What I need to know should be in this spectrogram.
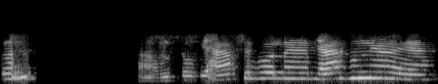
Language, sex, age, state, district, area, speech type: Hindi, female, 60+, Bihar, Madhepura, rural, conversation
